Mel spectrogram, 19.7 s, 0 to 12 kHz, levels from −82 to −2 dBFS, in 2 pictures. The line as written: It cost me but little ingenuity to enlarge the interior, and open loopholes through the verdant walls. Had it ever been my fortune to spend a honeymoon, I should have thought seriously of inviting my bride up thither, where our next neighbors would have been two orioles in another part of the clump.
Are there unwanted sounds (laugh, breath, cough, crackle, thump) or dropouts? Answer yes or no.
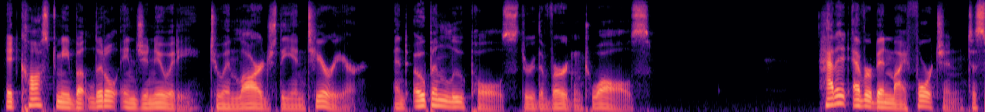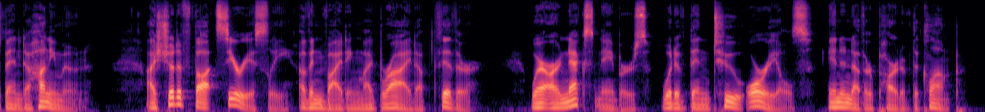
no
